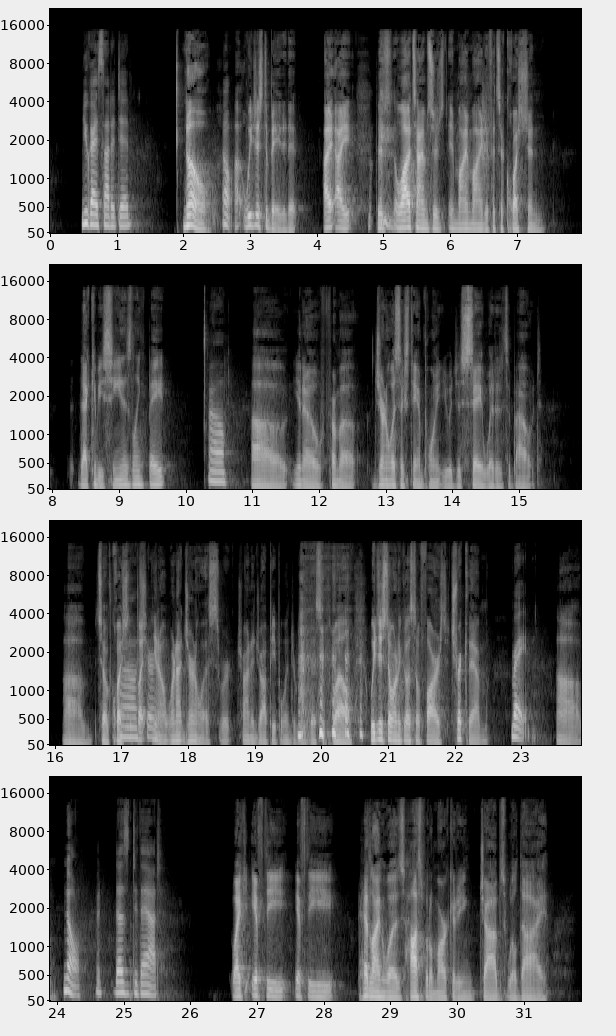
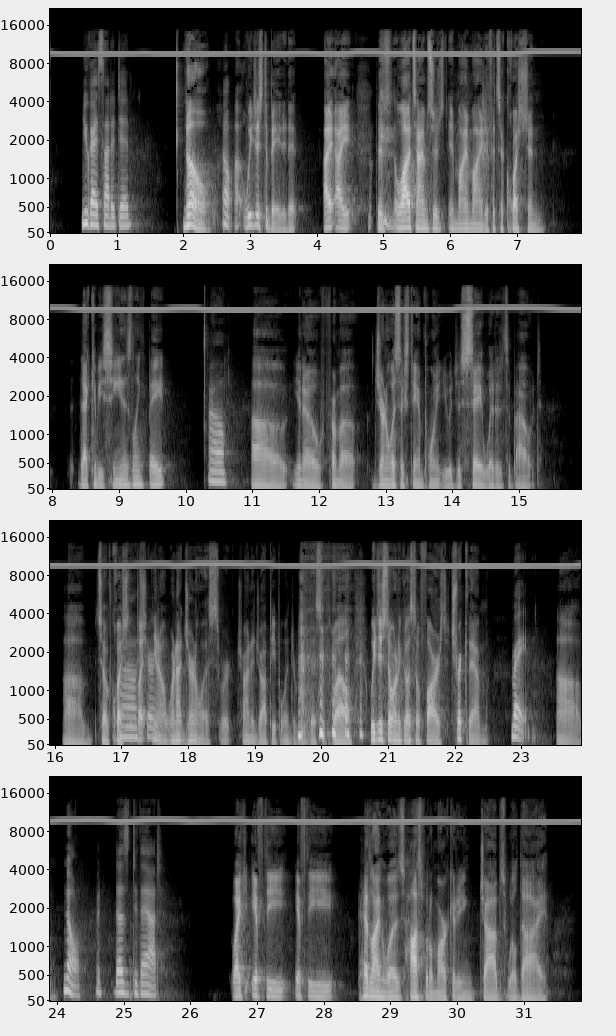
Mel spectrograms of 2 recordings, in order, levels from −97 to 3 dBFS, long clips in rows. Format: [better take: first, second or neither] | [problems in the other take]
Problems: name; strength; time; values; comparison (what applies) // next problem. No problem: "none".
first | high-pitched whine; loud; throughout; 9.5 kHz, 6 dB below the speech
